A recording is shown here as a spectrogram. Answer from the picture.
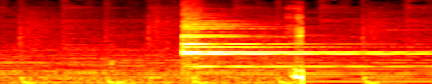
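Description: Background music: a bell-like chime struck about a second in, ringing on and slowly fading, with a short knock just after.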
